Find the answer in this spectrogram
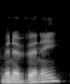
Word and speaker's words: Minervini: already kind of mentioned, Mark, how do I pronounce his last name? Minervini? Mark Minervini?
